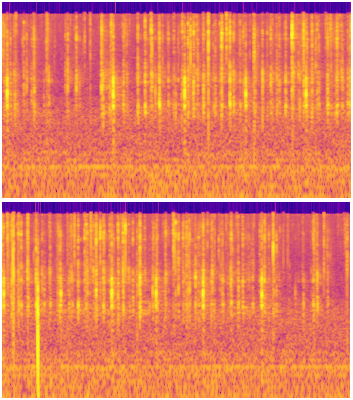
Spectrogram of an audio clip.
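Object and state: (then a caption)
Plastic mechanical keyboard. Both hands type fast with their fingertips on a full-size Akko mechanical keyboard with an orange plastic case and black plastic HyperX keycaps, resting on a desk. A dense, continuous stream of short, sharp plastic key clicks and taps, with some louder presses, sits over a steady low background rumble.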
